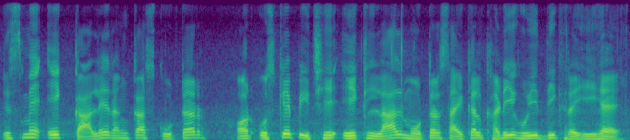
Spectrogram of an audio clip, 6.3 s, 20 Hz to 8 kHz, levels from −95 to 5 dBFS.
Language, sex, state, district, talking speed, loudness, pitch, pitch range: Hindi, male, Gujarat, Valsad, 160 wpm, -16 LUFS, 150 Hz, 135-160 Hz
